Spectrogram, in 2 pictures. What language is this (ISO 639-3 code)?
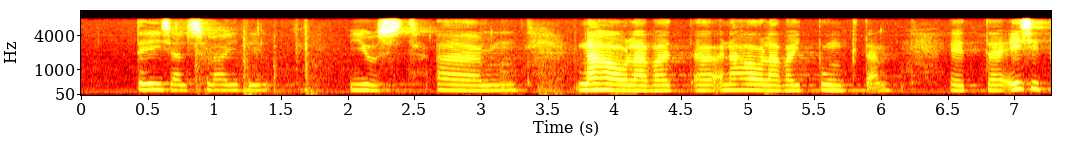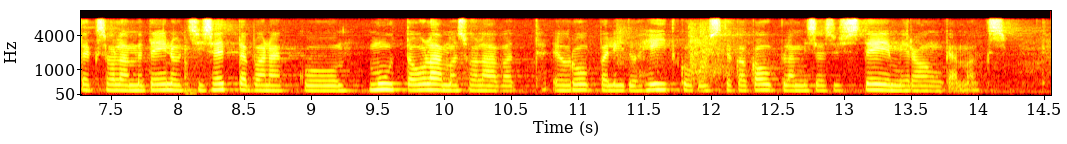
est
